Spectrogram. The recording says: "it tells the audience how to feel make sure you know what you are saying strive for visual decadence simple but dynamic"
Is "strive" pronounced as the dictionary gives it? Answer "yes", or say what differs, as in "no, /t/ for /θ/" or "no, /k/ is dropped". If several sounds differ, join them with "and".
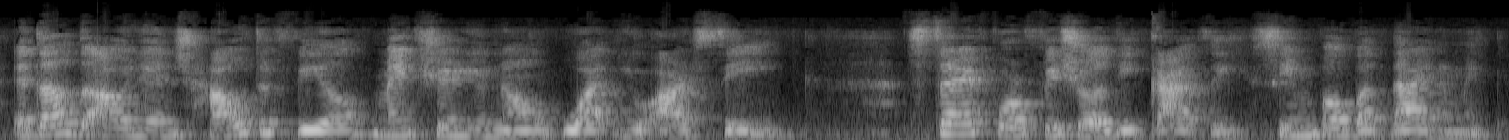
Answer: no, /ɹ/ is dropped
